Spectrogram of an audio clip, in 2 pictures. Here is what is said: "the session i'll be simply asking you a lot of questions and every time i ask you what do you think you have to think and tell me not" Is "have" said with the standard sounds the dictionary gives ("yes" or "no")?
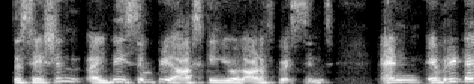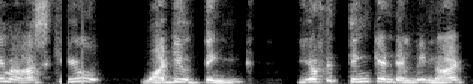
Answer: no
